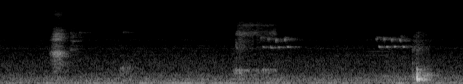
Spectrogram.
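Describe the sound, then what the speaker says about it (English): A few faint, distant bird calls in short separate bursts over a quiet background, with a soft breathy sound near the end. "Listen to the bird."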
